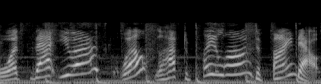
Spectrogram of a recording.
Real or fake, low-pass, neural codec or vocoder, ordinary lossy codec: real; 7.2 kHz; none; MP3, 48 kbps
